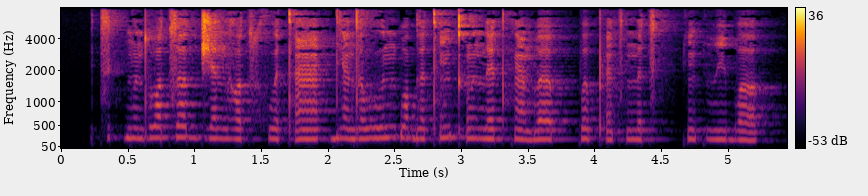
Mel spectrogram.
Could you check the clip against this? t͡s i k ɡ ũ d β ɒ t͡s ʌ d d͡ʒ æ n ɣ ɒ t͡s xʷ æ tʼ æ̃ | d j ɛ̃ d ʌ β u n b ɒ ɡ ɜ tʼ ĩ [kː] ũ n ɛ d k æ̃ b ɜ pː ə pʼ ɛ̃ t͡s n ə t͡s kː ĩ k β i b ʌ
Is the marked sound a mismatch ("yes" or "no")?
yes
